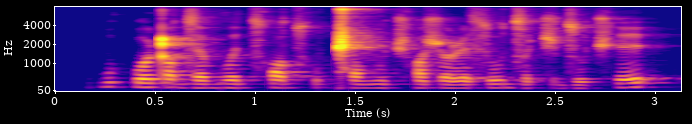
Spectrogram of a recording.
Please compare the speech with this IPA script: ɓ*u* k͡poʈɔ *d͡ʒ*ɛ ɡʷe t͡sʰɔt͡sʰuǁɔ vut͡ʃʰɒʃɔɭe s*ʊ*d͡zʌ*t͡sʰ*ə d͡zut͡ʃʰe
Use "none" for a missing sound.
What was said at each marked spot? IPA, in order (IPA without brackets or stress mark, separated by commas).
u, d͡z, u, t͡ʃ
